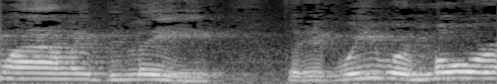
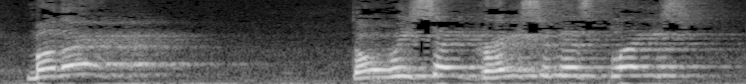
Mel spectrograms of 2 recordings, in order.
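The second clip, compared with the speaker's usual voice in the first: extremely loud, high-pitched calling out; 8 semitones higher than usual. Retelling 8-year-old Mary calling to her mother at a restaurant counter: Mary's extremely loud call. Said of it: "in an extremely loud voice".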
